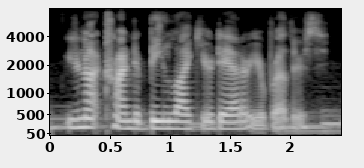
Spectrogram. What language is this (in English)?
English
